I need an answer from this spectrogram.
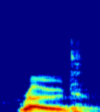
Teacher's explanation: the vowel sound o in the word road is a bit longer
